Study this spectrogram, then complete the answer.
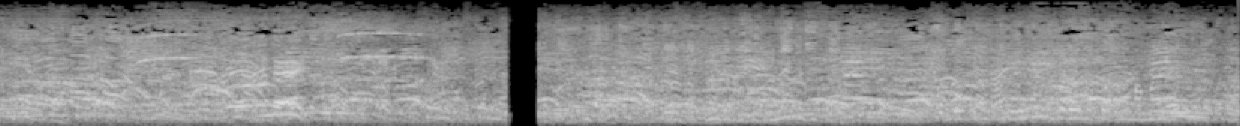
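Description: A crowd of men and women talk and shout all at once, close by.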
